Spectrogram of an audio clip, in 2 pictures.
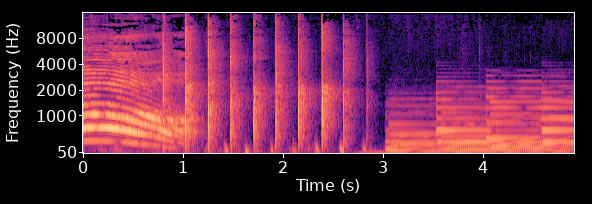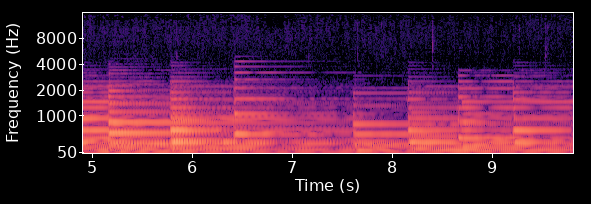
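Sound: hand clapping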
